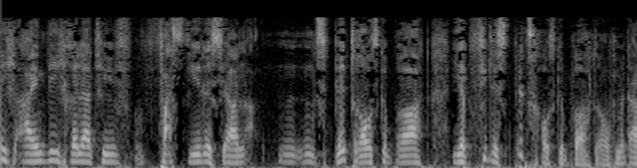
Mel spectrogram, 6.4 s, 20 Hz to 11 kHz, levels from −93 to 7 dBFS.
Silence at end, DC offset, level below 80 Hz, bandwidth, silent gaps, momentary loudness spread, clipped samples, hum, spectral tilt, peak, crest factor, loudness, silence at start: 0 s; under 0.1%; -44 dBFS; 8 kHz; none; 8 LU; under 0.1%; none; -4.5 dB/octave; -10 dBFS; 20 dB; -30 LUFS; 0 s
